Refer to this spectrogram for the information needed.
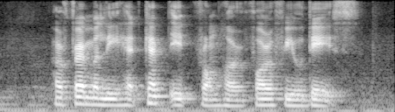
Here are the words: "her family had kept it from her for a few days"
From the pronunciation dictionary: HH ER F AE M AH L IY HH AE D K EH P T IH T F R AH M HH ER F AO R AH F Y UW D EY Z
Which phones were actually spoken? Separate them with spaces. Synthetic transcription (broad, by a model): HH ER F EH M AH L IY HH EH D K EH P T IH T F R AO M HH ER F AO R AH F Y UW D EY S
